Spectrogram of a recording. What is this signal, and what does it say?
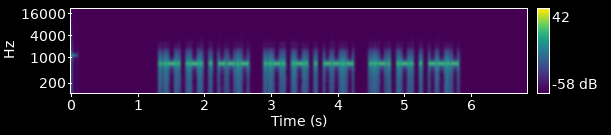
Morse code, heard as a keyed tone, about 34 wpm, 700 Hz. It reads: FREQ FREQ FREQ
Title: Abbreviations Repeated 3x - 35wpm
